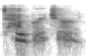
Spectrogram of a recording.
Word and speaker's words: temperature: a little tricky because we kind of squeeze together the four syllables into three. So really use that trick of pulling the word out and remembering that chur sound at the end. Number 17 is discover.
